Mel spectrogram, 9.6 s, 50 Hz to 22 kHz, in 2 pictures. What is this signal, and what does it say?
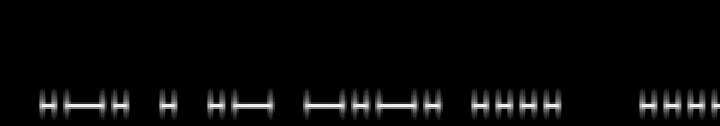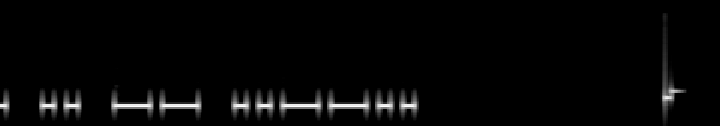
Morse code, heard as a keyed tone, about 15 wpm, 700 Hz. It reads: REACH HIM?
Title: Sentences from Top 1000 Words - Review Part 2 - 15wpm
